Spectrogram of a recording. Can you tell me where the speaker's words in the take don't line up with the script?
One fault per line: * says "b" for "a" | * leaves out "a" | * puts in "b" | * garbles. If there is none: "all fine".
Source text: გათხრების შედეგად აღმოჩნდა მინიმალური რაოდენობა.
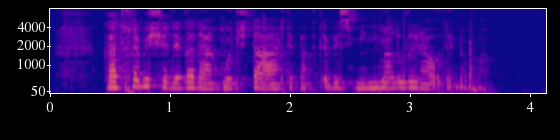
* puts in "არტეფაქტების"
